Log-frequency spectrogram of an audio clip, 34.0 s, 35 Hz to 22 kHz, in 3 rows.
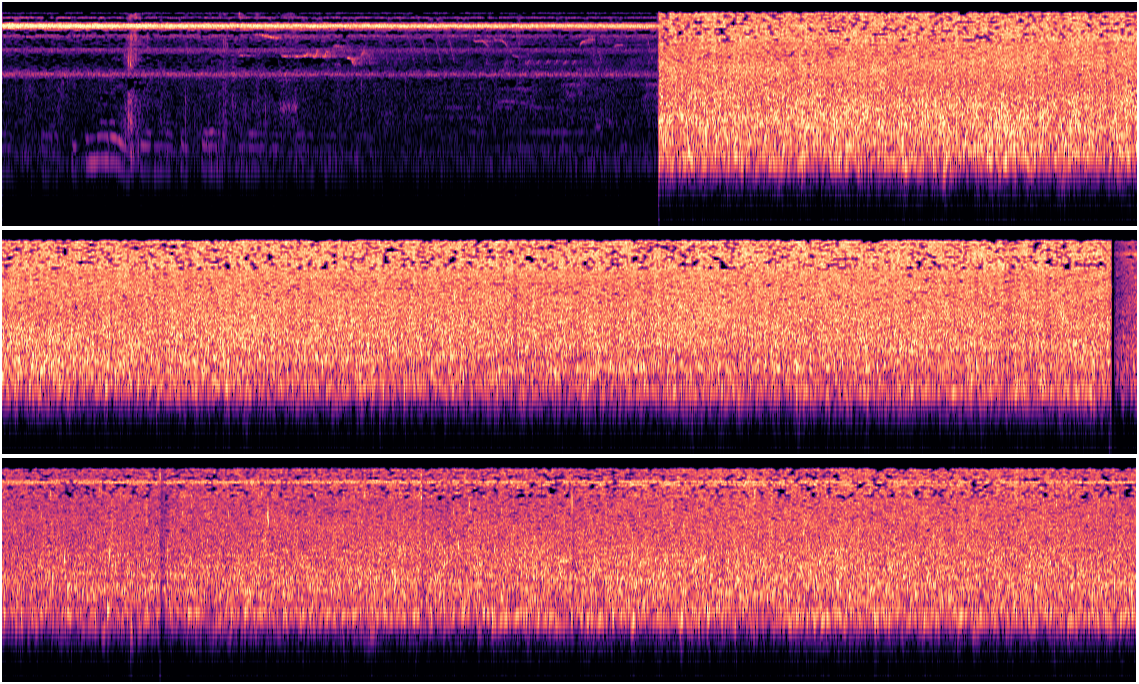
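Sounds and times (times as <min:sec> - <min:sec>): faint high-pitched tones: 0:00.0 - 0:06.6
water rushing over rocks: 0:06.6 - 0:34.0.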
